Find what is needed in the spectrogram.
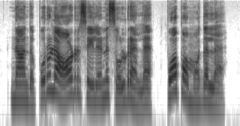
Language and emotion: Tamil, angry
